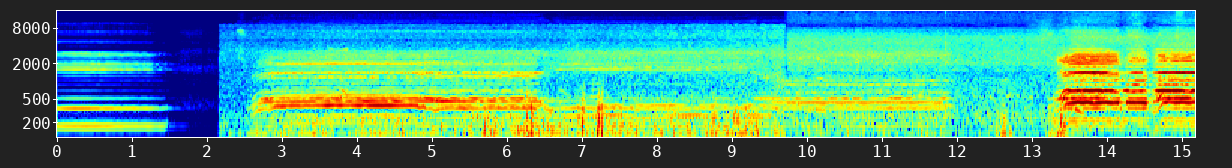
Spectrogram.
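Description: Men's vocal quartet singing a cappella in long held chords, Georgian polyphonic style, with wind rumbling on the microphone. A held note fades out near the start and the sound drops out briefly before the singing resumes about two seconds in.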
